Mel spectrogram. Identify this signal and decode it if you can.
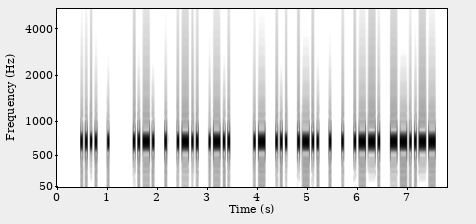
Morse code, heard as a keyed tone, about 25 wpm, spaced as for 22 wpm, 700 Hz. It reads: HE FELL ASLEEP,
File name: Pinocchio / Pinocchio ch6 18 25 ik1hge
